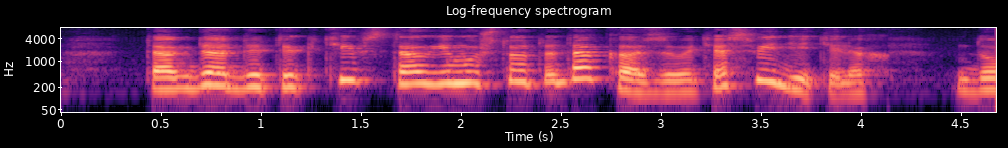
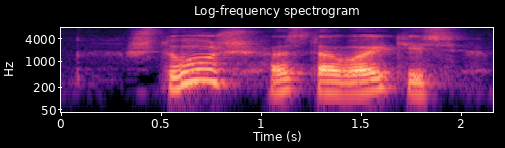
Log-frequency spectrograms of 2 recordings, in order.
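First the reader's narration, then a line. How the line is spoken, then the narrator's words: Grumbling doctor. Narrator (Russian): проворчал доктор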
